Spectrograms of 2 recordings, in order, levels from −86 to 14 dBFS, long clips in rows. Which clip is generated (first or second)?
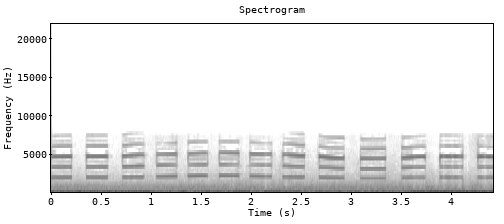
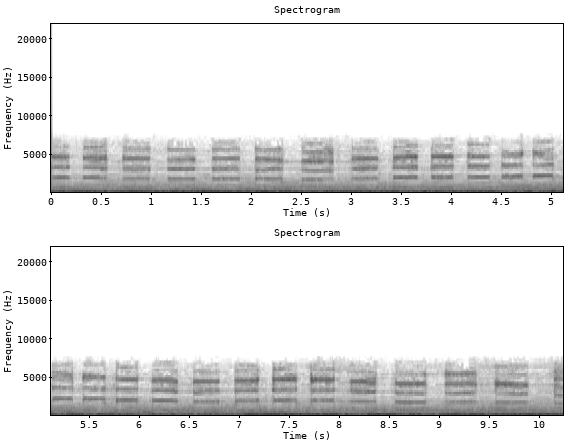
second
